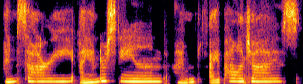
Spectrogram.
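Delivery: high, polite scripted apology; mock the rep's canned sorry; customer service spiel. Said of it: "the usual spiel".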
